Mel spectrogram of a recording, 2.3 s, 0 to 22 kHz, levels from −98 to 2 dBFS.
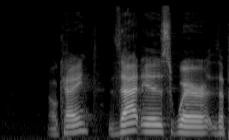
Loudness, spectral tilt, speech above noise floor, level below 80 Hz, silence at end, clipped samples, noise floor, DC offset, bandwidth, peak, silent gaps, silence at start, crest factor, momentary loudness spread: -41 LUFS; -3.5 dB/octave; 41 dB; -84 dBFS; 0.05 s; under 0.1%; -82 dBFS; under 0.1%; 19 kHz; -20 dBFS; none; 0.5 s; 22 dB; 10 LU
